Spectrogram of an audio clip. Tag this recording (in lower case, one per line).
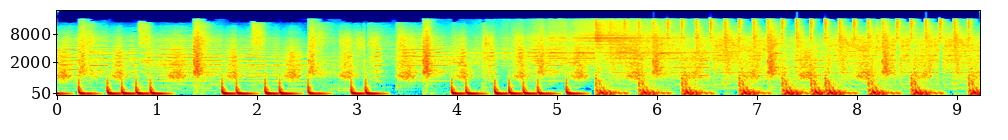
music
hip hop music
